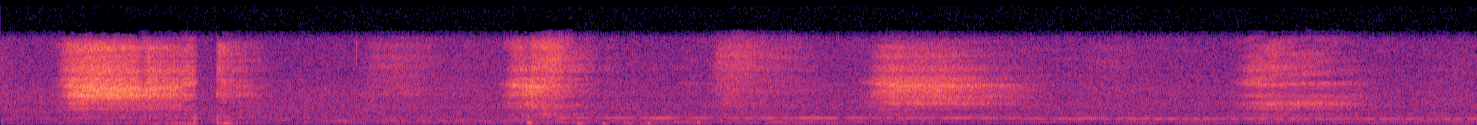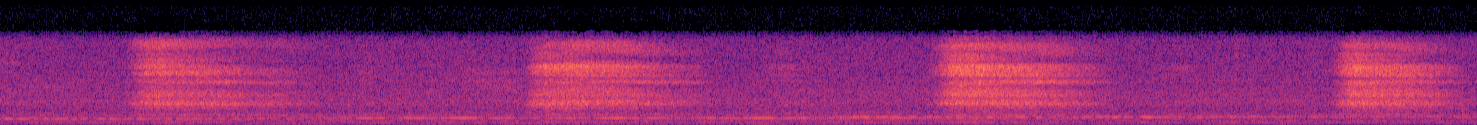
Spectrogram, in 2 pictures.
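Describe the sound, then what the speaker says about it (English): Slow, deep breaths during a yoga forward fold, soft airy inhales and exhales repeating every couple of seconds, close and quiet, with a faint tone beneath and no talking. "And breathe."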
